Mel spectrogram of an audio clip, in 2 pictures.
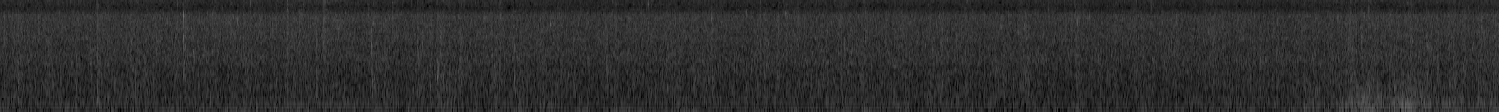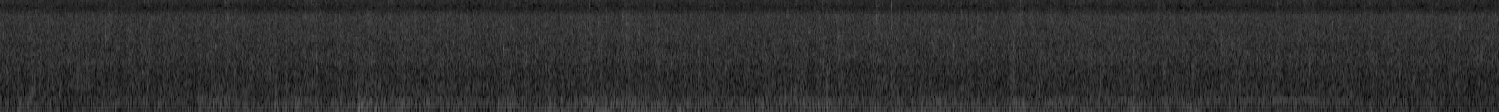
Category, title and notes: Soundscapes > Nature
STORM-Samsung Galaxy Smartphone Heavy Rain, Rumbling Thunder, Two Loud Rumbles Nicholas Judy TDC
Heavy rain and thunder rumble. Two loud rumbles.
rain, loud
